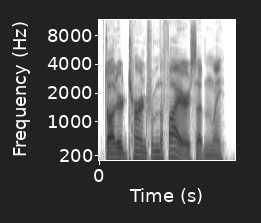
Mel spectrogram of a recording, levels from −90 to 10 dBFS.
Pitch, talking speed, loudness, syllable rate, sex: 125 Hz, 210 wpm, -17 LUFS, 6.7 syllables/s, male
